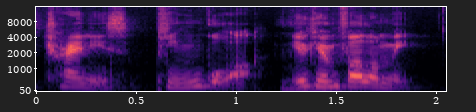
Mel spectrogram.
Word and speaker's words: 苹果: And why we send apple is meaning because 苹果, they have the 苹. It's the same pronunciation. It's 平安.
